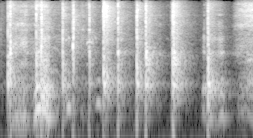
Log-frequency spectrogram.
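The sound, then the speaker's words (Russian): Several people clapping for the sponsors of the vodka and snacks at a drinking gathering: a quick, loud burst of irregular claps lasting about two seconds. “Выпиваем, во-первых, водка проспонсирована в этот раз мной, закуска проспонсирована Ваней, так что похлопаем нашим спонсорам.”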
